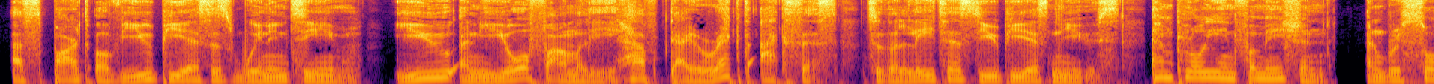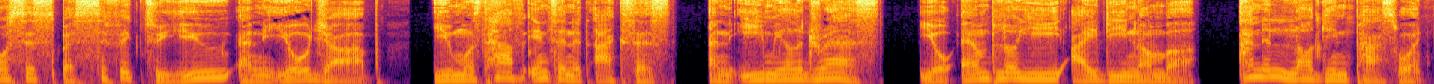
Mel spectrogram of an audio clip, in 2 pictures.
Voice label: english african nigeria locutor voiceover

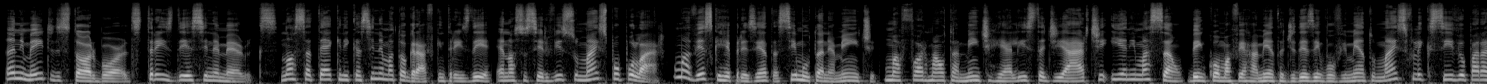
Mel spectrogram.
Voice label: locutora brasil brazilian voiceover female; locutora de Brasil

